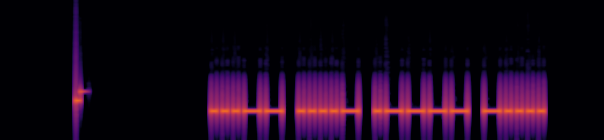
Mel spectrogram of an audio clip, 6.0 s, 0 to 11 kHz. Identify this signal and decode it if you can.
Morse code, heard as a keyed tone, about 22 wpm, 700 Hz. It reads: 3416
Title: Numbers - 4-Digit 22wpm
